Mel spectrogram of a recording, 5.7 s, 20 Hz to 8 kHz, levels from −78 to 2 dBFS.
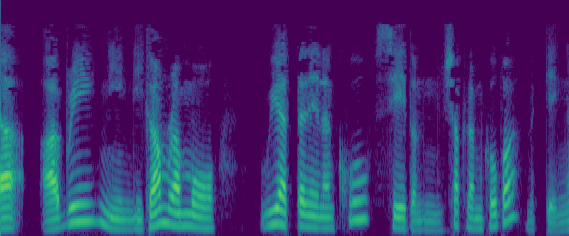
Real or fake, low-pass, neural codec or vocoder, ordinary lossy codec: fake; 7.2 kHz; codec, 16 kHz, 0.3 kbps, FocalCodec; MP3, 24 kbps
